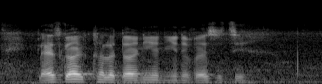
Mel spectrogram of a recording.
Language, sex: English, male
